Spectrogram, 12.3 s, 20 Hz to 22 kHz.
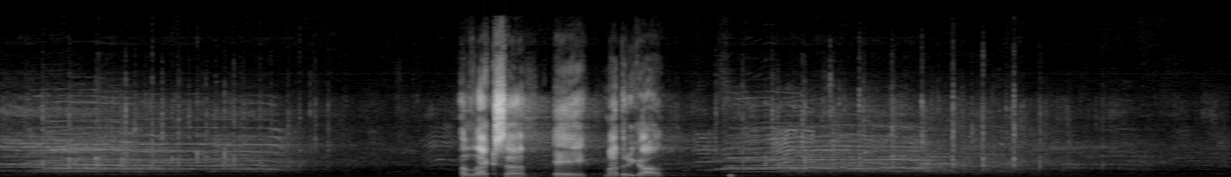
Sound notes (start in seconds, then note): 0.0 crowd cheering; 7.1 crowd cheering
